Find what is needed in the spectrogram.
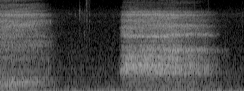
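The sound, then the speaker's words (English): A deep, conscious breath in through the nose and out through the mouth: two soft airy rushes, the second louder, fuller and longer, with no talking. “That's a conscious breath. I actually listened to my breath coming into my nose. I listened to it going out of my mouth.”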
